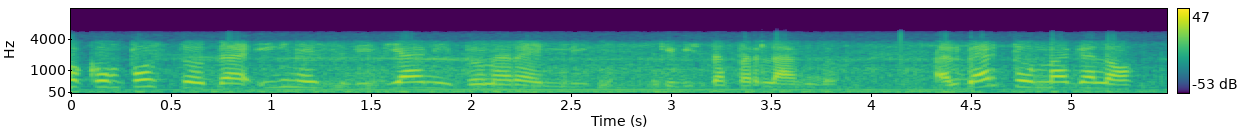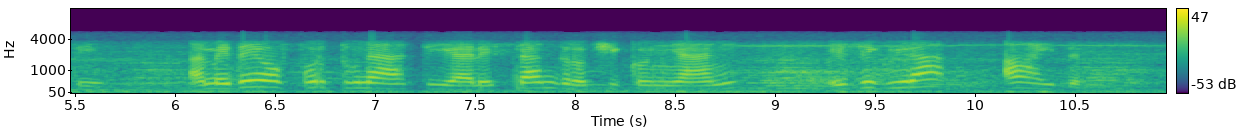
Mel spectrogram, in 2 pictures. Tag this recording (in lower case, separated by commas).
speech, radio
